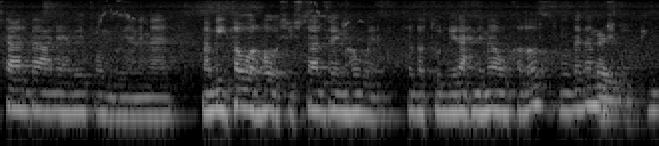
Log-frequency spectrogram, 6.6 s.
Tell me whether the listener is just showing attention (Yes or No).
Yes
